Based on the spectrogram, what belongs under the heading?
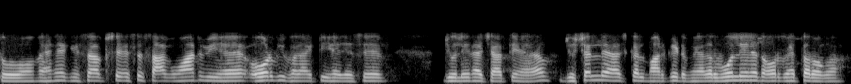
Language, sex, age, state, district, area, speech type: Urdu, male, 30-45, Uttar Pradesh, Gautam Buddha Nagar, rural, conversation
